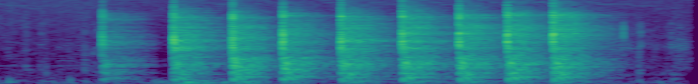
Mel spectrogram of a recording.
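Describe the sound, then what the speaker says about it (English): A mallet drives a carving tool into a wooden spoon, a series of about ten sharp, evenly spaced woody knocks, close and clear, with no talking. "the mallet is the way to go"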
